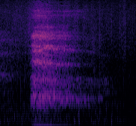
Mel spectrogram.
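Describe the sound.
A wheezing breath: one long, rasping, airy exhale that starts abruptly, holds for about a second and gradually fades into quiet.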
